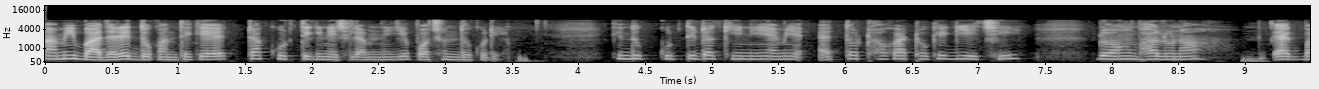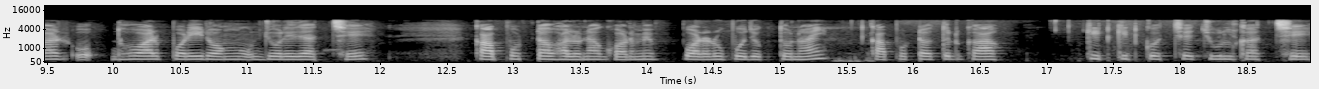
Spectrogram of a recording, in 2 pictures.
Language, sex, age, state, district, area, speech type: Bengali, female, 30-45, West Bengal, South 24 Parganas, rural, spontaneous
